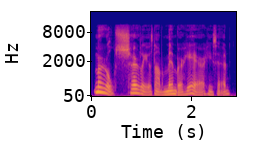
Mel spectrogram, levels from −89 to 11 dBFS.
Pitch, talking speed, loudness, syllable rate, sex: 145 Hz, 185 wpm, -21 LUFS, 4.7 syllables/s, female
